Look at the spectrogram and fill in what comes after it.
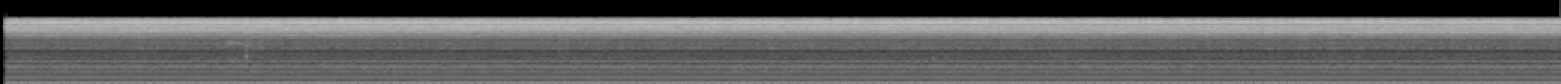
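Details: Steady mechanical hum with a fast motor buzz and airy hiss throughout from a compressor nebulizer (aerosol) running, recorded first-person for relaxation; nebulizer running.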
